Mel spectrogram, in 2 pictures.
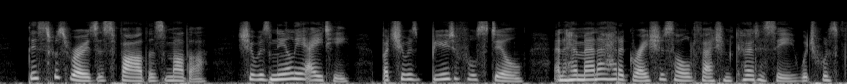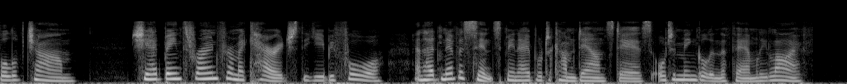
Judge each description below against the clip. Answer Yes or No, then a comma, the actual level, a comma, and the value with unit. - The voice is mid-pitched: No, high, 195 Hz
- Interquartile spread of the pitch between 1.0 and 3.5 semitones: No, average, 5.3 semitones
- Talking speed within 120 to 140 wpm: No, average, 190 wpm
